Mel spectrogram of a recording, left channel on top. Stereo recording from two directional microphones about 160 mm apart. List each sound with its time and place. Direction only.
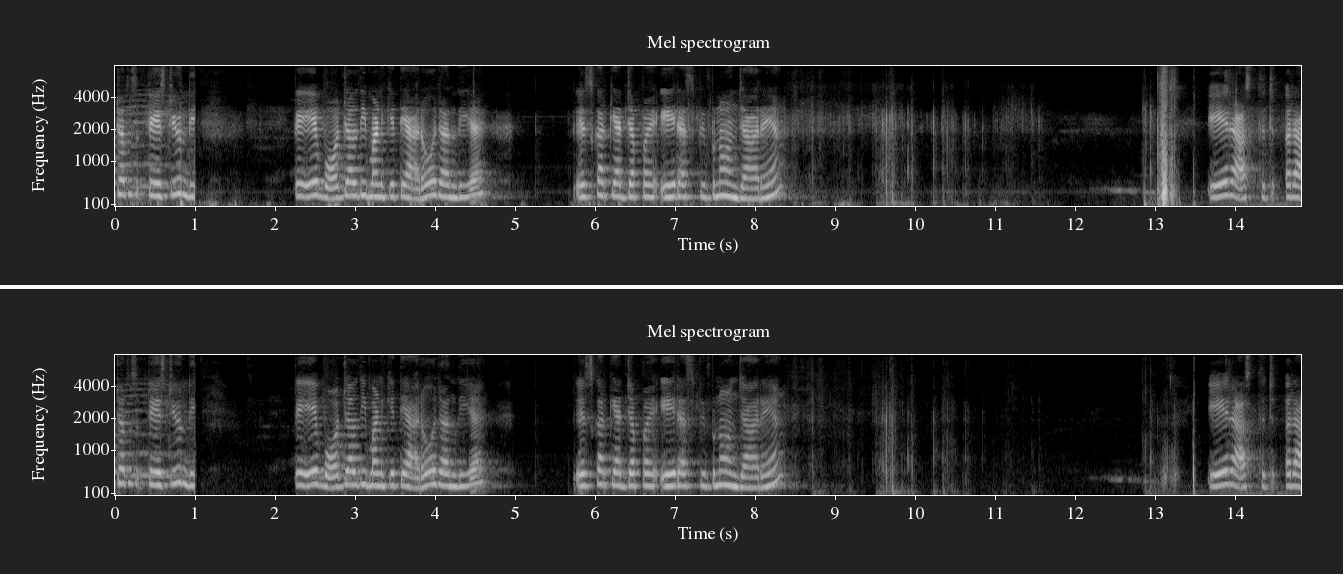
0.0 s a woman's voice: centre (ahead or behind)
2.2 s a woman's voice: centre (ahead or behind)
13.7 s a woman's voice: centre (ahead or behind)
